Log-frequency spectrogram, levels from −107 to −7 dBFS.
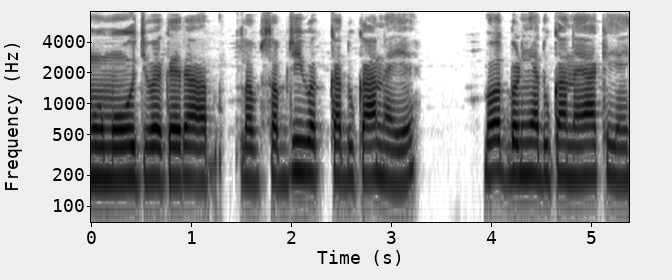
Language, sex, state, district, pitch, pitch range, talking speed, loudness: Hindi, male, Uttar Pradesh, Deoria, 195 Hz, 190-205 Hz, 180 wpm, -15 LUFS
